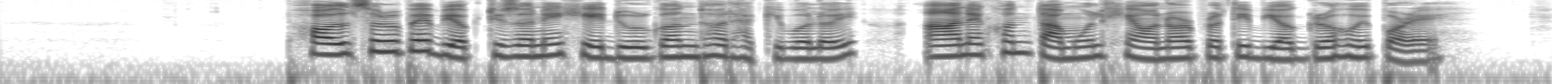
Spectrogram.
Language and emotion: Assamese, neutral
